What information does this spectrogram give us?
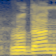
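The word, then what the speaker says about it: Rodin: Rodan. Rodan is very good pronunciation as well.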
